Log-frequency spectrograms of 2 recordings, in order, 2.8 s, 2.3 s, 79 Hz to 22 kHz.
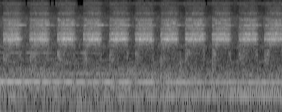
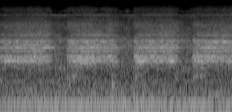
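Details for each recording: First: Honda K24 rebuild, lapping a valve with compound, lubed stem: gritty scraping strokes about four a second that soften and drop in pitch partway; pitch change shows compound breaking down. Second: Valve lapping on a Honda K24 rebuild, valve spun by hand with light pressure and assembly lube on the stem: rhythmic back-and-forth scraping with thin hiss; the pitch changes and the gritty bite fades, showing the lapping compound has broken down.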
